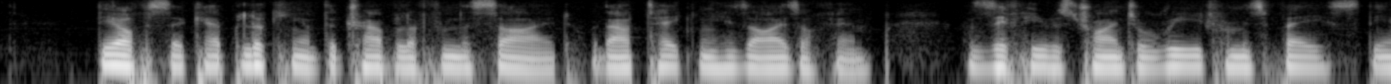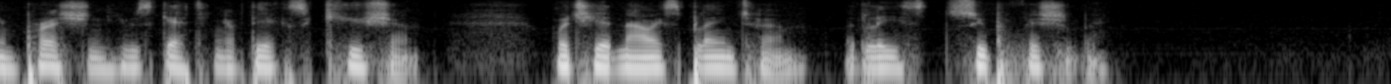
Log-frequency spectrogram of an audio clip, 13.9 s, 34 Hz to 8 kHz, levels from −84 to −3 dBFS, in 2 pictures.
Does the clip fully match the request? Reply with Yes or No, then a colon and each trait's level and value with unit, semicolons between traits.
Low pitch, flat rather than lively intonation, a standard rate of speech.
Yes: low, 100 Hz; narrow, 1.5 semitones; average, 190 wpm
